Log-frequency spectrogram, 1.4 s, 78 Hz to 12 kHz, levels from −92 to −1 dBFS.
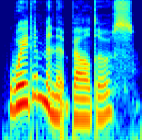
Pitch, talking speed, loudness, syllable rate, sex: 240 Hz, 170 wpm, -19 LUFS, 5.7 syllables/s, female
